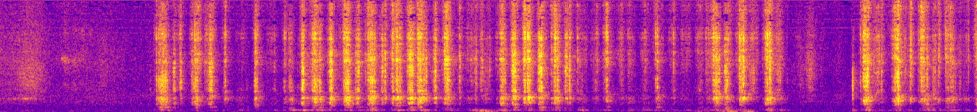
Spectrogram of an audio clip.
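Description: A wooden stylus scratches the basket flowers and grass into a flat wax-coated scratch art paper sheet, held down by one hand. After a quiet start, bursts of quick, dry scratching strokes come in fast, uneven runs with short pauses. The rasping sound is soft and bright, with a papery hiss.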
